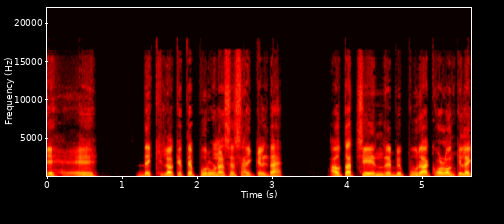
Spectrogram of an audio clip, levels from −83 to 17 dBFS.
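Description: Clock drift between sender and receiver runs through the whole clip of speech. The sending clock is about 3 percent slower than the receiving one, so the jitter buffer keeps draining and the receiver has to pad the stream to keep playback going.

Repeated timing corrections follow from 0.28 to 5.57 s. The receiver repeats short pieces at uneven intervals, stretching the speech to 97 percent speed and adding roughly a fifth of a second overall. Each of these edits is small.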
